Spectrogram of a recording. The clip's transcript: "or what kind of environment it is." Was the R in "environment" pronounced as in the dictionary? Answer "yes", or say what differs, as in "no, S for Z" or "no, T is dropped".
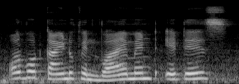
no, R is dropped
